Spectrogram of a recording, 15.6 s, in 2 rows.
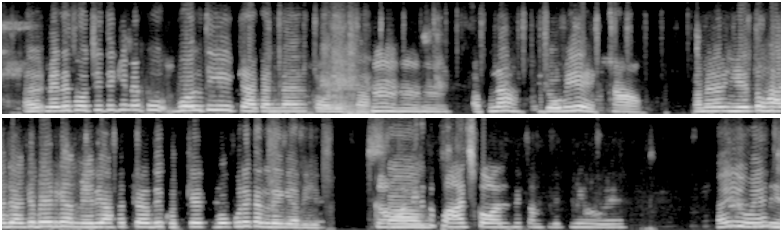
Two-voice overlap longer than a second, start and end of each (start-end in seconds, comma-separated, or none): none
